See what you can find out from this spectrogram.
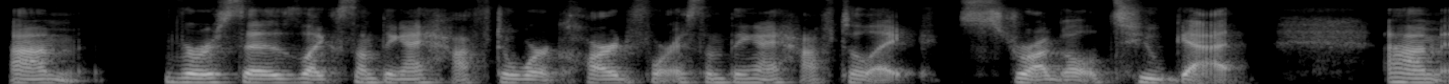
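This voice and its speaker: A woman from Croatia and America, speaking as an interview guest in an introspective, conversational way peppered with "like". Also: low voice. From born in Croatia, lived mostly in America. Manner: introspective, hedging with frequent "like". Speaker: interview guest, business coach.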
